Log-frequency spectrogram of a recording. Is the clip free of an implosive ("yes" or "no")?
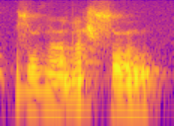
yes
